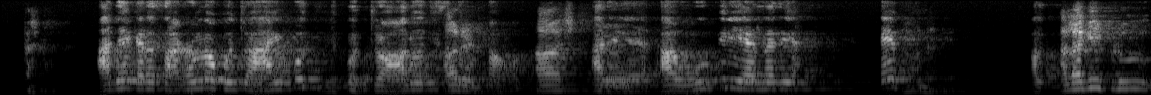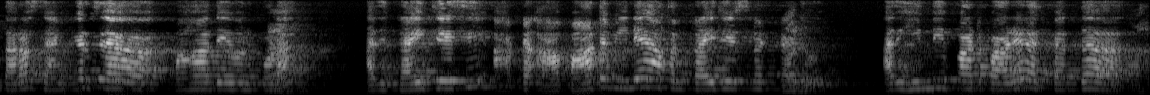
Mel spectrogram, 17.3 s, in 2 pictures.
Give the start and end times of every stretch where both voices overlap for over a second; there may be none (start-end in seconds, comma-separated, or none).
none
